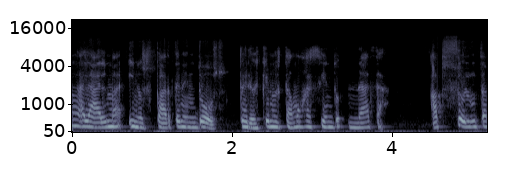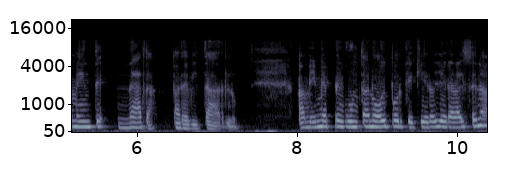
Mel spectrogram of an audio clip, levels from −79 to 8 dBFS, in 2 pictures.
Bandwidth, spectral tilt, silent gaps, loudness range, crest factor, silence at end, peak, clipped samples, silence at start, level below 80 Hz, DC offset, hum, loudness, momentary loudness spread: 12 kHz; -6 dB/octave; none; 3 LU; 10 dB; 0 s; -22 dBFS; under 0.1%; 0 s; -54 dBFS; under 0.1%; none; -32 LUFS; 10 LU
